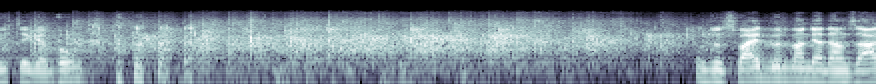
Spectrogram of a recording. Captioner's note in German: Allgemeiner Beifall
